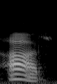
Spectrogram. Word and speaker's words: hour: H silent, an hour.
